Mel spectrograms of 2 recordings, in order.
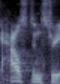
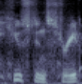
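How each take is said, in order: First: Houston starts with a 'how' sound. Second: Houston starts with a 'hyoo' sound. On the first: This is the name as said in New York. "they were like Houston Street" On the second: This is the name as said in Texas. "It's in Texas"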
